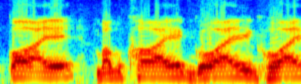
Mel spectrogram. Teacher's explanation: हम जानते हैं कि क का जो उच्चारण स्थान है वो कंठ है।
